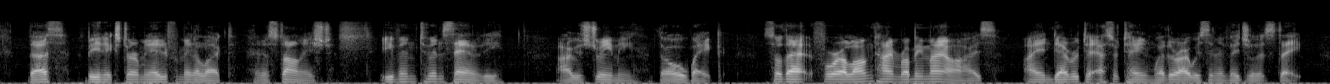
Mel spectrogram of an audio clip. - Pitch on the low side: Yes, low, 110 Hz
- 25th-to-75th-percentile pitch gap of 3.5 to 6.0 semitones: No, average, 3.0 semitones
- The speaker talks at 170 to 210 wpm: No, average, 160 wpm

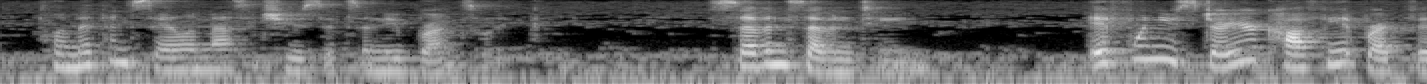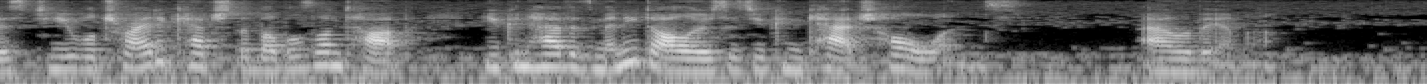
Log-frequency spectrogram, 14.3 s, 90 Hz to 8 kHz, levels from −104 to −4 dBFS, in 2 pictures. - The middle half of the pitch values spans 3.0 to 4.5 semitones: No, average, 5.2 semitones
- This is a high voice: Yes, high, 200 Hz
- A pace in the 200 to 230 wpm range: No, average, 160 wpm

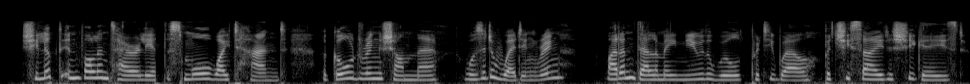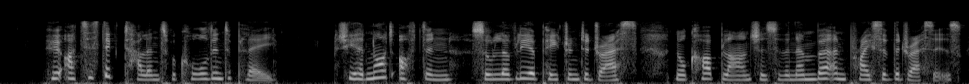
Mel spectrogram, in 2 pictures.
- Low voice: No, high, 235 Hz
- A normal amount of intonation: Yes, average, 3.4 semitones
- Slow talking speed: No, average, 185 wpm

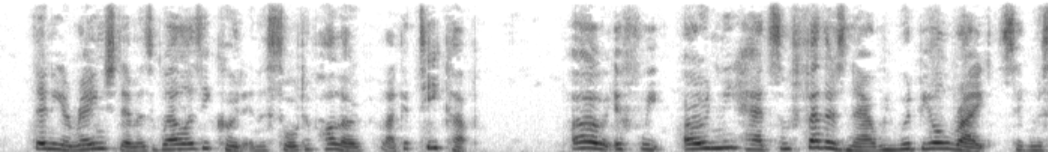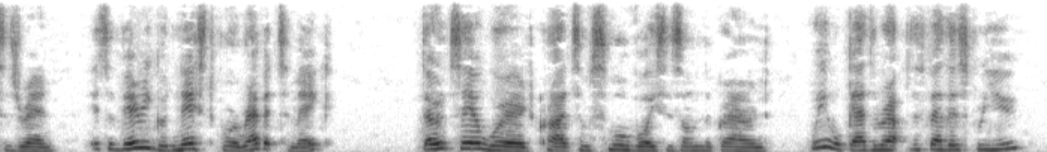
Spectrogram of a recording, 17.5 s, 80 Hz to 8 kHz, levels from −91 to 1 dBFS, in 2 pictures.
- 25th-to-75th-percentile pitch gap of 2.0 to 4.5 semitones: No, wide, 5.6 semitones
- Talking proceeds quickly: Yes, fast, 215 wpm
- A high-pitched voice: Yes, high, 240 Hz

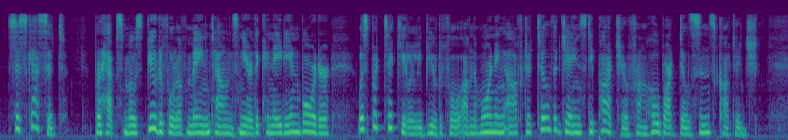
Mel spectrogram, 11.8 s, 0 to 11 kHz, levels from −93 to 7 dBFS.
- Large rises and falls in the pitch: No, average, 2.9 semitones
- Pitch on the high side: No, medium, 180 Hz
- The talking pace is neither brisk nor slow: No, slow, 125 wpm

